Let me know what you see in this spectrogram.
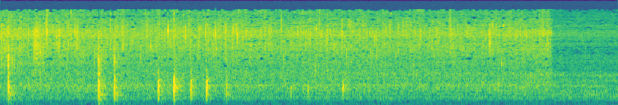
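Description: Tomato sauce with shrimp and eggs (ojja) sizzling in a frying pan, a steady crackle with a quick run of sharp clicks about one to three seconds in. The sizzle cuts off abruptly shortly before the end.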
